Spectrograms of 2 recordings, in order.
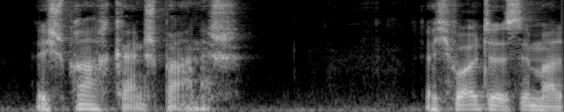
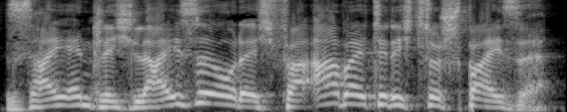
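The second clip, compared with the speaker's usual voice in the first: with all his courage; 14 semitones higher than usual. A narrator's reading. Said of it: "sagte mit all dem Mut".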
